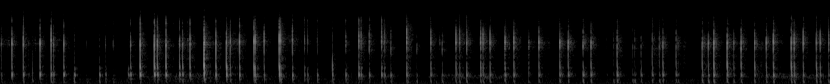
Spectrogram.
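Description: A medium, solid, closed notebook with a printed floral hardcover of cardboard board and paper is held near the mic and tapped on the cover with fingertips and nails. Dozens of quick, irregular taps come in uneven bursts, each a bright, dry click that dies away almost instantly, with little low end.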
